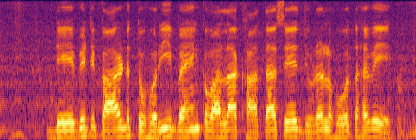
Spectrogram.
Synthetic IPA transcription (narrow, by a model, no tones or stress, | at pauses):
ɖeːbɪʈkaːɾɖt̪oɦɾiːbɛ̃ːŋkʋaːlaːkʰaːt̪aːseːd͡ʒʊɽəlɦoːt̪ɦɛʋeː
